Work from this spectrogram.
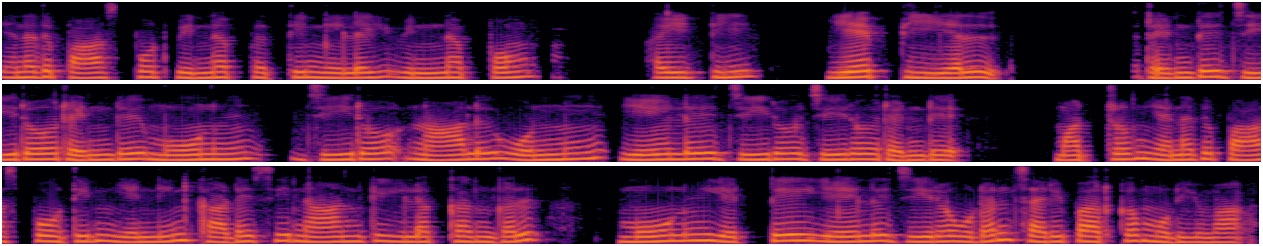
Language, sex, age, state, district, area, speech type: Tamil, female, 30-45, Tamil Nadu, Nilgiris, rural, read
